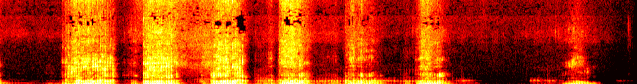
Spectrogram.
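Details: Lions, lionesses and cubs fighting for dominance over food at a kill: deep, rumbling roars in a series of about seven heavy pulses, each near half a second long, spaced roughly every second, the last after a short pause.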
